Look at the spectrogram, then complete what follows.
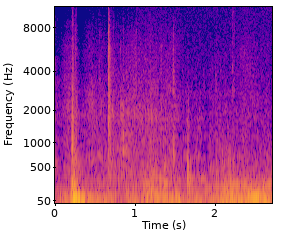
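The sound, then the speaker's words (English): Pickup truck driving up through snowy ranch rangeland, heard from inside: a low, steady engine rumble with a few sharp knocks and rattles over it. “As we drive up into the rangelands of Sun Ranch, James Stewart's voice traces the land formations as he points through the windshield and drifting snow.”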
